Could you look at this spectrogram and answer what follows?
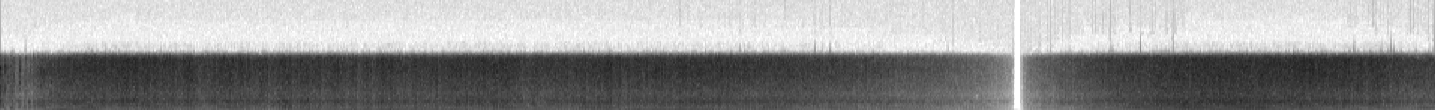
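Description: A Toro Personal Pace lawn mower engine runs close and steady at a high idle, briefly cutting out for a moment before picking back up and running on.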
